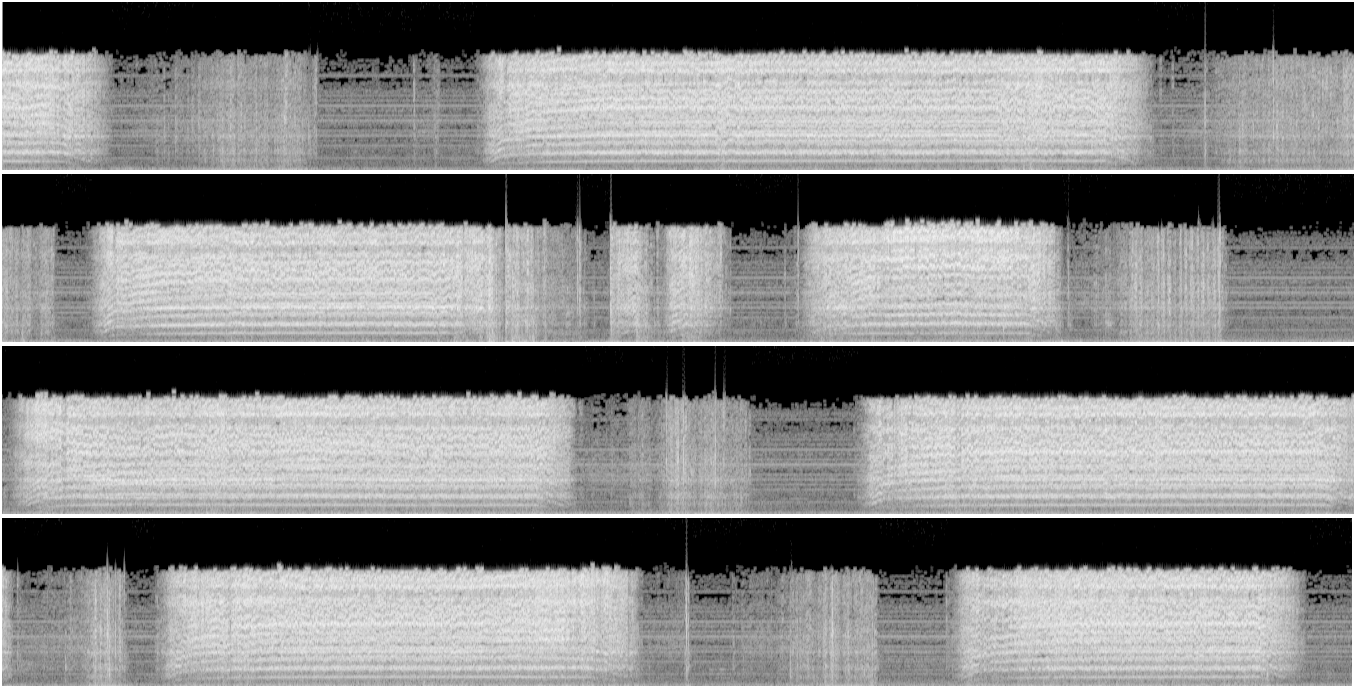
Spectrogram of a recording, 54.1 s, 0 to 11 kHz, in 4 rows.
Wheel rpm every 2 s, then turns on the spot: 50, 10, 80, 160, 160, 80, 20, 120, 150, 30, 40, 130, 20, 50, 160, 160, 40, 40, 150, 160, 40, 130, 160, 70, 20, 140, 90.
2-4 12-14 18-20 24-26 32-34 40-42 46-48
